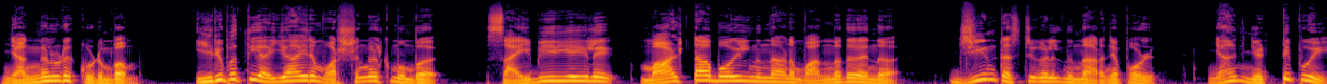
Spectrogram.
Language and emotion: Malayalam, surprised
